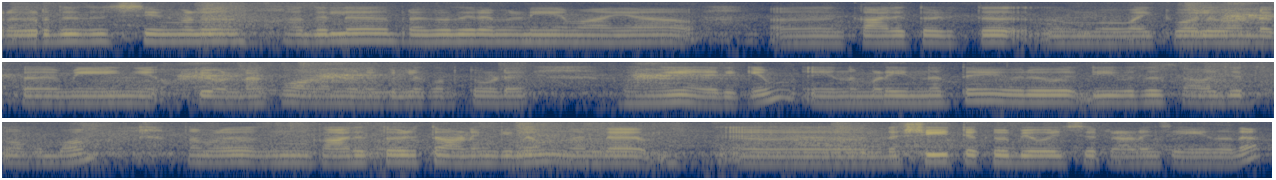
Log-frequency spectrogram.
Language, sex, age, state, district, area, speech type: Malayalam, female, 30-45, Kerala, Alappuzha, rural, spontaneous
